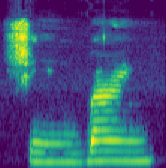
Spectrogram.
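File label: "shingbain", Nigerian Pidgin, female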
